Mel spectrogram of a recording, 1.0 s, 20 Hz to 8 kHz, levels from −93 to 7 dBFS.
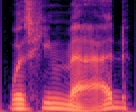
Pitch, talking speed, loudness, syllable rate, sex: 115 Hz, 175 wpm, -15 LUFS, 3.4 syllables/s, male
